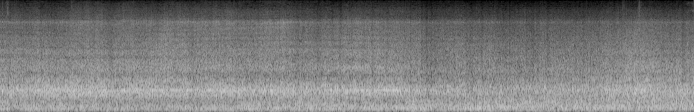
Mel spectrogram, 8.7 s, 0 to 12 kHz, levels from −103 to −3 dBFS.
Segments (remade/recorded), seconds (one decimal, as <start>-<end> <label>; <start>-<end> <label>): 0.0-0.7 recorded; 0.7-1.6 remade; 1.6-3.8 recorded; 3.8-4.2 remade; 4.2-8.0 recorded; 8.0-8.7 remade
